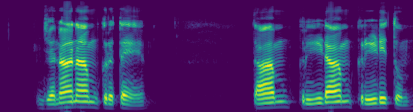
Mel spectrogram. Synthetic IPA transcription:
d͡ʒɐnaːnaːmkɾɪt̪ẽː | t̪aːmkɾiːɽaːmkɾiːɽit̪um

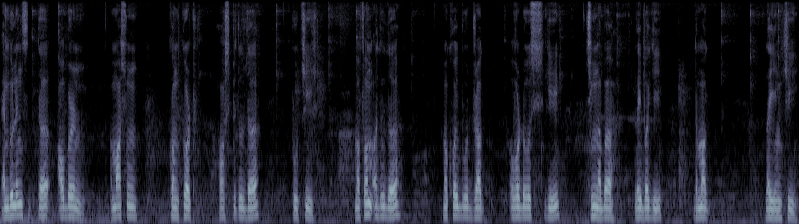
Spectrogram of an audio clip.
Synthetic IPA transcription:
embjulensdɐawbɐɾn | ɐmasuŋ | kɔŋkoɾt | hɔspitɐldɐ | pukʰi | mɐpʰɐmɐdudɐ | mɐkʰojbudɾaɡ̚ | obɐɾdosɡi | t͡ʃiŋnɐbɐ | lɐjbɐɡi | dɐmɐk̚ | lajenkʰi

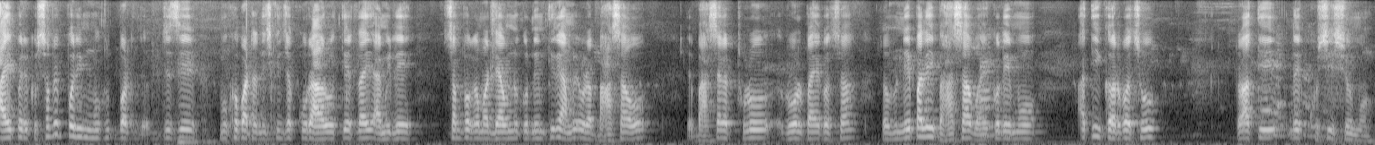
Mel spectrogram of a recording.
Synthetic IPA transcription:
ajpʌɾekosʌbʌjpʌɾimukʰbd͡zet͡semukʰʌbaʈʌniskint͡sʰʌkuɾaɦʌɾut̪eslajɦamile | sʌmpʌrkʌmaljawnukonimt̪inʌ̃jɦamroewʈabʱa̰saɦo | obʱa̰sakaʈʰulorolpaekot͡sʰʌrʌnepalibʱa̰sabʱʌekolemʌ | ʌ̰t̪iɡʌrbʌt͡sʰũ | rʌːt̪inʌ̃jkʰusit͡sʰũmʌ

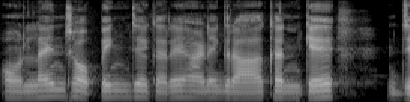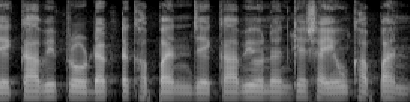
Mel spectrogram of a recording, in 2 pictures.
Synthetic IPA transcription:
ɔːnlaːɪnʃɔːpɪ̃ŋɡd͡ʒeːkɐɾeɦaːɽ̃eɡɾaːɦkʰənke | d͡ʒeːkabʱipɾoːɖək̚ʈkʰɐpənd͡ʒeːkabʱiʊnənkeʃɐjõkʰɐpən

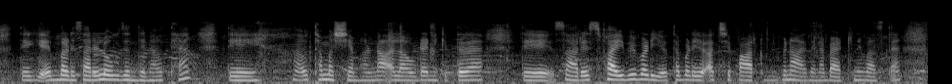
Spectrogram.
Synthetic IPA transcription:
t̪eːbəɽeːsaːɾeːloːkd͡ʒə̃nd̪eːnaːʊt̪ʰːɛ̃ː | t̪eː | ʊt̪ʰːɛ̃ːməʃɪjãːbʰʱəɾnaːʔə̰laːuɖɛːniːkɪt̪eːd̪ɛː | t̪eːsaːɾeːsə̥pʰaːiːbiːbəɽiːɛːʊt̪ʰːɛ̃ːbəɽeːʔə̰tːʃʰeːpaːɾkbiːbənaːed̪eːnãːbɛːʈʰneːʋaːst̪ɛ̃ː

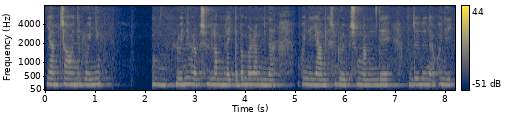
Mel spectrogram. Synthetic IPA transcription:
jamt͡ʃawajnɐlojniŋ | lojniŋɾɐbɐsulɐmlajtɐbɐmɐɾɐmnɐɐkʰojnɐjamnɐsulojbɐsuŋɐmdeɐdudunɐːkʰojnɐ

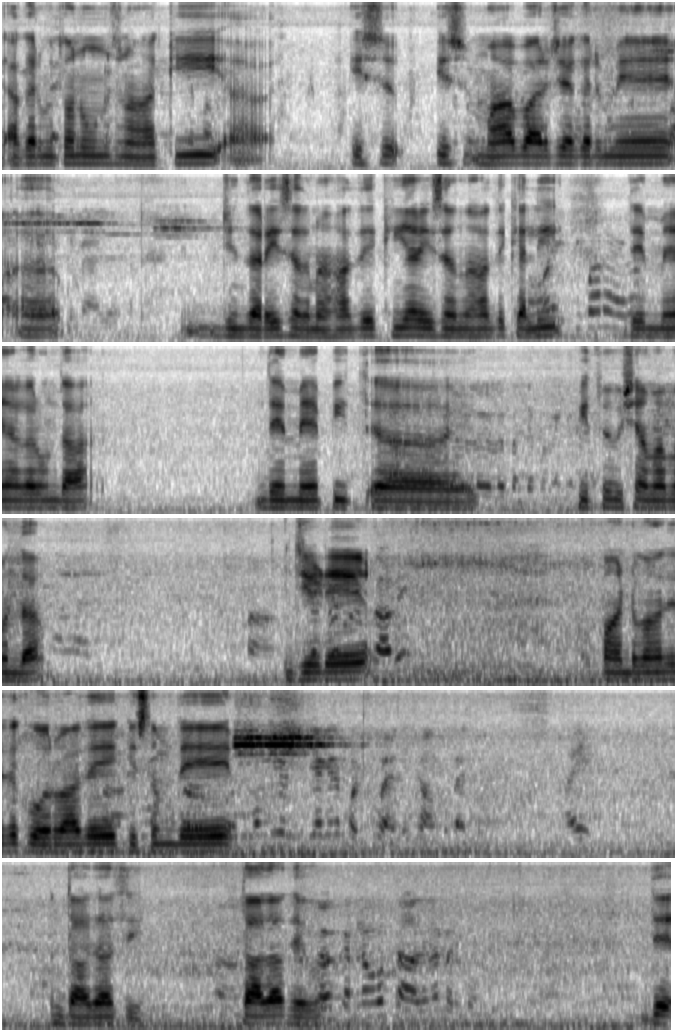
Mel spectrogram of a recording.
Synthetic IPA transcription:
ə̰ɡəɾmɛ̃ːt̪ʊaːnũːns̬ənãːkɪ | ɪs | ɪsmãːbaːɾt͡ʃəɡəɾmɛ̃ː | d͡ʒɪnd̪aːɾəiːs̬əknaːɦãːt̪eːkiːjãːɾəiːs̬əkd̪aːɦãːt̪̬eːkɛːliːt̪eːmɛ̃ːəɡəɾɦõːnd̪aː | t̪eːmɛ̃ːpiːt̪ | piːt̪ʋẽːbɪʃaːmãːbənd̪aː | d͡ʒeːɽeː | pãːɳɖʋãːd̪eːt̪eːkoːɾʋãːd̪eːkɪsəmd̪eː | d̪aːd̪aːsiːd̪aːd̪aːt̪ʰeːo | t̪eː

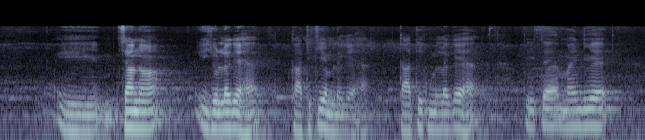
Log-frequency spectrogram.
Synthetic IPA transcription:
it͡ʃana | id͡ʒoləɡeɦɛkat̪ʰikiemeləɡeɦɛ | kat̪ʰikmeləɡeɦɛ̰ | t̪oit̪eməɪnlie

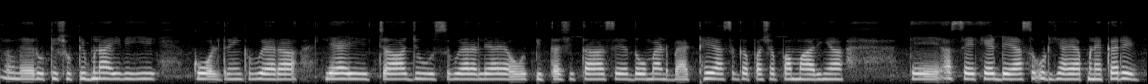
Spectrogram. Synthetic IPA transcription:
ʊnẽːɾoːʈiːt͡ʃʰʊʈːiːbənaːiːd̪iːiː | ɡoːlɖɾɪŋkʋəɡɛːɾaːlɪaːiːt͡ʃaːd͡ʒuːsʋəɡɛːɾaːlɪjaːjaːoːpɪt̪aːʃɪt̪aːəseːd̪oːmɛːʈ̚bɛ̰ːʈʰeːəsɡəpːãːt͡ʃəpãːmaːɾɪjãːt̪eːə̰seːkʰeːɖeːəsʊɽɪjaːeaːpneːkəɾeː

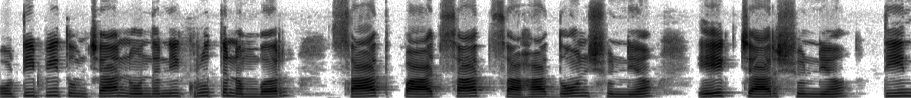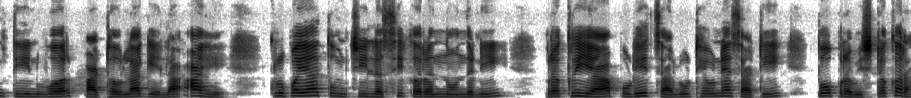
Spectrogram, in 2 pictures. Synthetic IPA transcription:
oʈipit̪umt͡ɕjanond̪ɳiːkɾut̪nəmbəɾ | sat̪pat͡ssat̪səɦad̪onɕunjə | ek̚t͡ɕaɾɕunjə | t̪iːnt̪iːnʋəɾpaʈʰəʋlaɡelaʔaɦe | kɾupəjat̪umt͡ɕiːləsikəɾənːond̪ɳiː | pɾəkɾijapuɽ̤et͡saluːʈʰeʋɳjasaʈʰiː | t̪opɾəʋiʂʈəkəɾa

